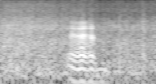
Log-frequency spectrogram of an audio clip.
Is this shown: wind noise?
yes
